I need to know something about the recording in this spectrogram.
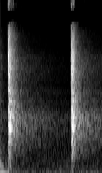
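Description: Sparse drum beat: a deep kick thud followed by sharp, reverberant backbeat hits about every one and a quarter seconds, with nothing else playing.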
